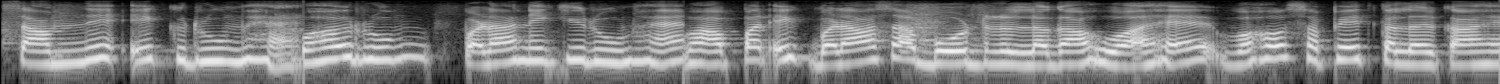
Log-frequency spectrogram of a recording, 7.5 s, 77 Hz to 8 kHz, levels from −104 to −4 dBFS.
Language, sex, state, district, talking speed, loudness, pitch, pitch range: Hindi, female, Maharashtra, Sindhudurg, 190 wpm, -18 LUFS, 270 Hz, 235-300 Hz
